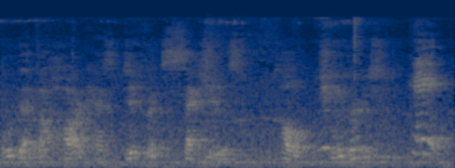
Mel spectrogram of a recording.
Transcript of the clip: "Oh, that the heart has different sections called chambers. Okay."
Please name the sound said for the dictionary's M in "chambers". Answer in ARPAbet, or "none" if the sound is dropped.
none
